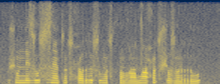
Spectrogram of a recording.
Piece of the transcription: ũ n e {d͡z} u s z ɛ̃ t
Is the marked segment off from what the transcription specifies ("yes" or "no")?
yes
